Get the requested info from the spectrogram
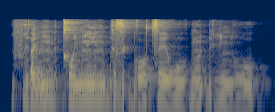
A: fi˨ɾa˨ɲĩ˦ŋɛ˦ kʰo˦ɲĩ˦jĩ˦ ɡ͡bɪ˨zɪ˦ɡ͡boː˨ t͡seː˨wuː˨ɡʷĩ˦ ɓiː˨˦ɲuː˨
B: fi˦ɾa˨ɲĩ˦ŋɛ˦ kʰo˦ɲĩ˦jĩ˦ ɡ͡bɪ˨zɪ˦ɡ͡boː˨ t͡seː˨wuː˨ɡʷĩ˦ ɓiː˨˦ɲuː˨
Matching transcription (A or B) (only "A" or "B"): A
